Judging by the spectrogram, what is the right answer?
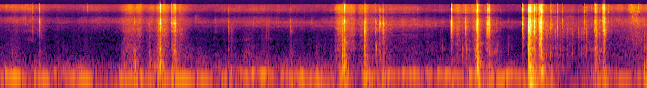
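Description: Small metal flathead screwdriver prying at a plastic trim cover around an electric car's charging socket: a series of sharp clicks and plastic snaps, the loudest about two-thirds of the way through, over a steady low hum.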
